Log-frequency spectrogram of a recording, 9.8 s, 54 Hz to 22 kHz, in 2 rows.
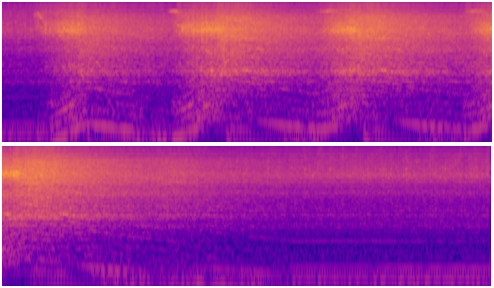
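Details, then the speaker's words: Ford 5.4L 3-valve V8 after rebuild; before it ran so violently the engine rocked: three clean blips rising and falling smoothly, then steady even idle with no shake or misfire; now steady and smooth. "before it would run and violently, I mean just sit there, the engine would rock. Now it sits steady and smooth,"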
